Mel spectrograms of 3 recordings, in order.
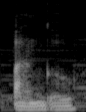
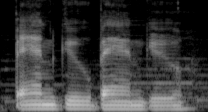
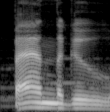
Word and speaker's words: Bangu: See you this evening, Bango. Bangu. There, said it right for once, all right? Just for you. Ban the goo.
